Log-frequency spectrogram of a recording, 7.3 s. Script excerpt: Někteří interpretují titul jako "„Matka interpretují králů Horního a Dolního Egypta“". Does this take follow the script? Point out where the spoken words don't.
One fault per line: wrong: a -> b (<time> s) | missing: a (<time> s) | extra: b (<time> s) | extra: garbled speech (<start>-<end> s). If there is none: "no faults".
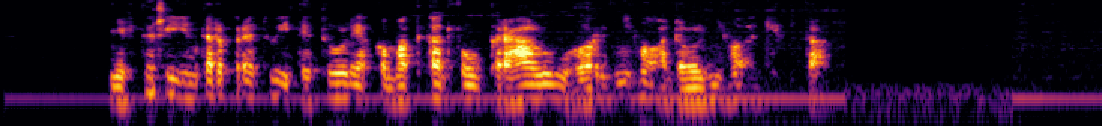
wrong: interpretují -> dvou (2.9 s)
